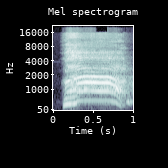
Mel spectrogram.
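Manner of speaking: high, loud mock scream; imitated night scream. Imitating someone waking up screaming at night, mock scream. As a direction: scream suddenly as if startled from sleep. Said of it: "getting up, hollering and screaming at night".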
